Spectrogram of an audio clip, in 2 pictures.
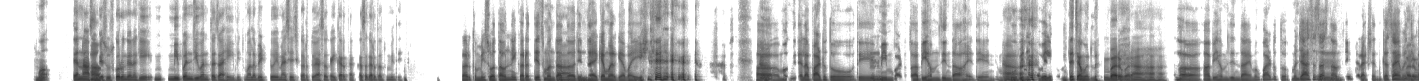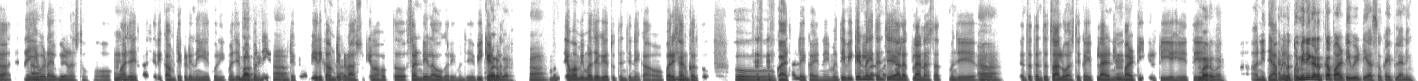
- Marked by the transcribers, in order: static; other noise; in Hindi: "जिंदा है क्या मर गया भाई?"; chuckle; distorted speech; in Hindi: "अभी हम जिंदा है"; chuckle; laughing while speaking: "त्याच्यामधलं"; in Hindi: "अभी हम जिंदा है"; in English: "इंटरॅक्शन"; in English: "वीकेंडला"; other background noise; chuckle; in English: "वीकेंडलाही"; in English: "प्लॅनिंग"; in English: "प्लॅनिंग?"
- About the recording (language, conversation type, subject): Marathi, podcast, दैनंदिन जीवनात सतत जोडून राहण्याचा दबाव तुम्ही कसा हाताळता?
